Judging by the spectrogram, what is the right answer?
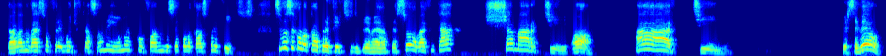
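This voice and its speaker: A mid-range, slightly rough female voice with a Brazilian Portuguese accent belongs to a Brazilian teacher running a Hebrew grammar class via video call. Patiently, she explains and repeats forms for her students in this online lecture.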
